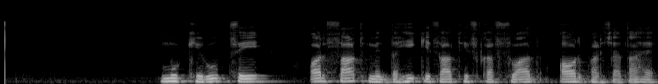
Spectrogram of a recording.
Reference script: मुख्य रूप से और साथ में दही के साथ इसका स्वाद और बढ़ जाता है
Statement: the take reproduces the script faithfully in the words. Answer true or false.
true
